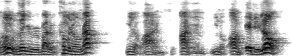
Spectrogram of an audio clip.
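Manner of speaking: low imitation, rushed thanks then halting; Eddie Long. Host mimics the preacher introducing himself, low rushed imitation. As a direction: mimic the preacher racing, then stumbling over his name. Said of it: "his voice was like this".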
